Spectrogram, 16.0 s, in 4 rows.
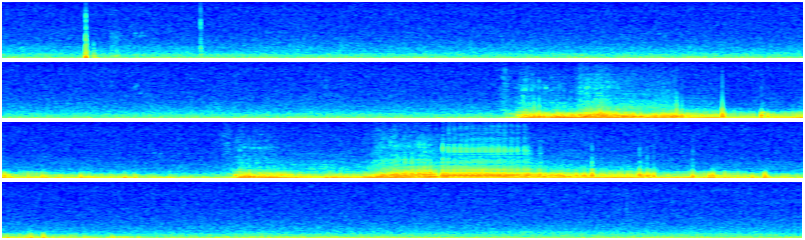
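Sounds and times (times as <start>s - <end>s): car engine revving: 6.5s - 14.8s
exhaust crackles: 6.5s - 15.0s.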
